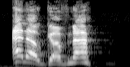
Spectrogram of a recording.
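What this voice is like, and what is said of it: Put-on British accent. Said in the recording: “I have a British accent.”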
